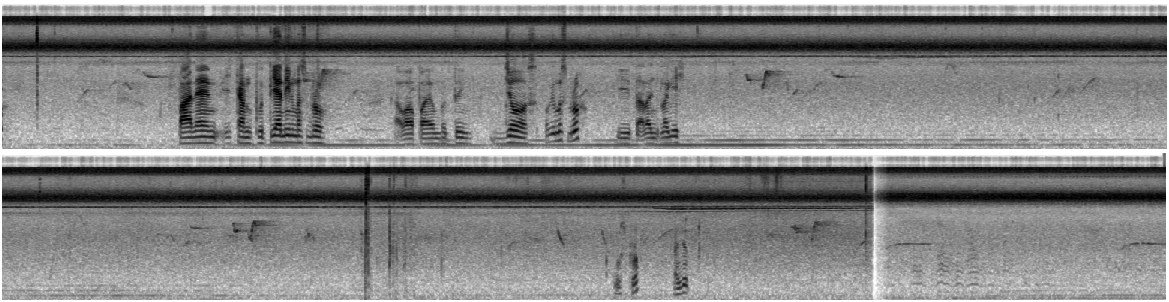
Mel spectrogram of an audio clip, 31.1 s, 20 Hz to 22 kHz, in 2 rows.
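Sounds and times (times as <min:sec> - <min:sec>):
insects chorus: 0:00.0 - 0:31.0
sharp click: 0:20.3 - 0:21.0.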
